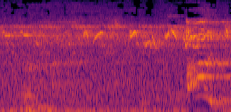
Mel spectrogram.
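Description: Small birds chirping in quick, rising and falling chirps from about a second in, over a steady background hum.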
